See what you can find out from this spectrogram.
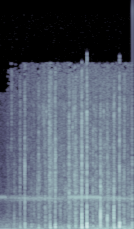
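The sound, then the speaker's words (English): Horse hooves clip-clop in a steady walking rhythm as a rider reins up in the gloom. Many crisp hoof strikes ring out at moderate loudness, some louder than others, with no voices. “Deputy Rogers reined up and tried to peer through the gloom.”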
